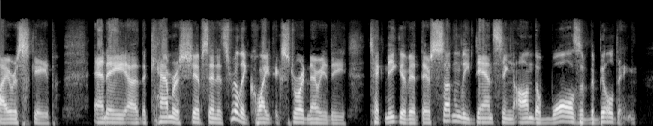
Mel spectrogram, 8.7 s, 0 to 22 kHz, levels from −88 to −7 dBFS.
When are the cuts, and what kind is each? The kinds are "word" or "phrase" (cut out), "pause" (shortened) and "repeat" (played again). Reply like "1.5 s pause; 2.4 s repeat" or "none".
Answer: 1.4 s word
